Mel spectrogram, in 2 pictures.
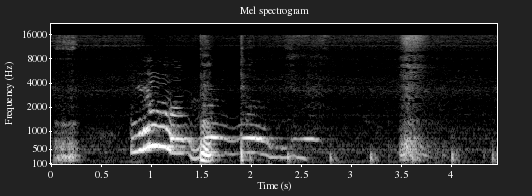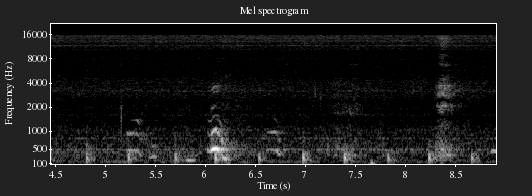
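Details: Basset Hound indoors giving a wavering, whining howl with harmonics for about two seconds, then quieter soft yelps. A sharp noise follows, and faint ticking clicks repeat through the rest of the recording.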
